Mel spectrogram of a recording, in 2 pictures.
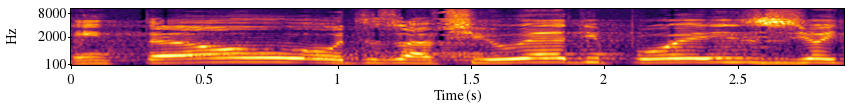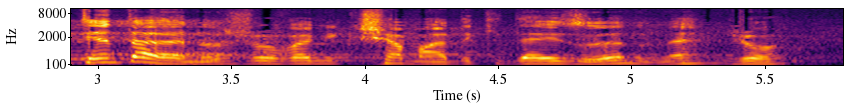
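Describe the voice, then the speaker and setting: A man's high voice, fairly slow, with ordinary pitch variation and noticeable background noise. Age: 70s. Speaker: retired professor and entrepreneur. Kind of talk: conference talk. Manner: casual, humorous.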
